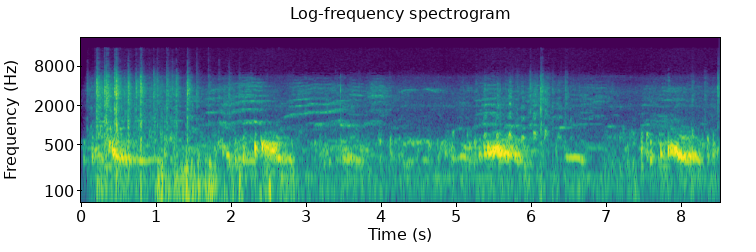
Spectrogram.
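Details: Breeder pigeon cooing: low, throaty, rolling coos come in swelling phrases about every two to three seconds, with soft clicks and rustles between them.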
